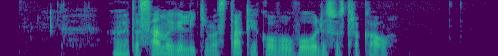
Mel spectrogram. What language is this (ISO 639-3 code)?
bel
